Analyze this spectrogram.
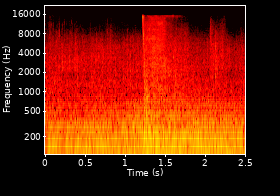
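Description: A futuristic gun fires with a sharp electric whoosh.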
